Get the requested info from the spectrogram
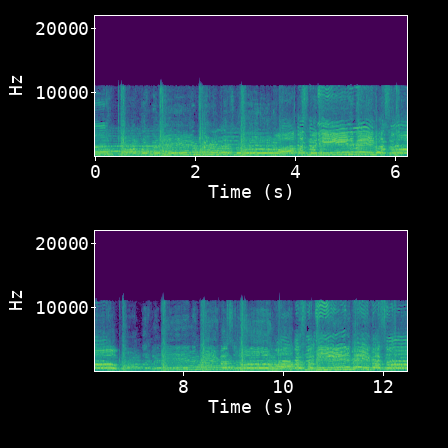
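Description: A crowd of men chanting a Kashmiri noha together, with rhythmic open-hand chest-beating (matam) slaps about twice a second.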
